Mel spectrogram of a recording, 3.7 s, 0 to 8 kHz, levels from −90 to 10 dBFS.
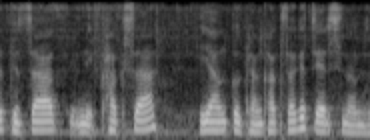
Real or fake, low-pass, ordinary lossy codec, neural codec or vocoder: fake; 7.2 kHz; none; codec, 16 kHz, 4 kbps, FunCodec, trained on LibriTTS, 50 frames a second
